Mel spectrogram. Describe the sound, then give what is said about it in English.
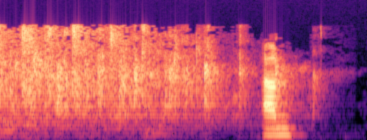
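A crowd of women claps steadily for a group of men in a dense, even wash of applause that gradually thins out, with a brief loud voice cutting in near the end as the clapping fades away. “Ladies, give these guys a clap.”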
